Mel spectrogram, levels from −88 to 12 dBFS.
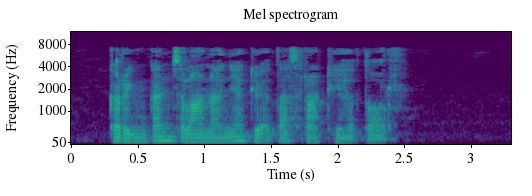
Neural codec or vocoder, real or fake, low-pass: none; real; 7.2 kHz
